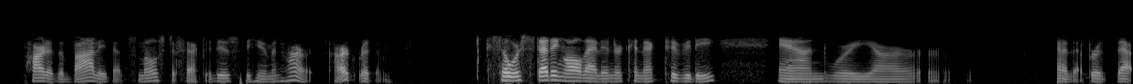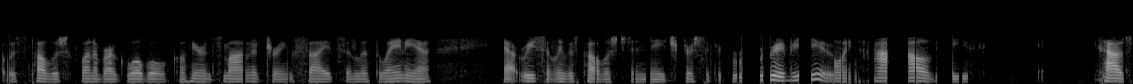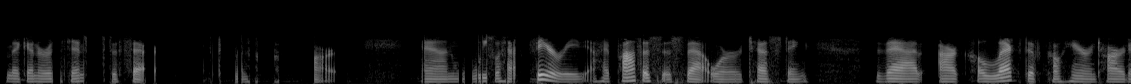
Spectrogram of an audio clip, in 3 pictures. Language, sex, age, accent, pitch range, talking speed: English, female, 60-79, American, 125-140 Hz, 125 wpm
